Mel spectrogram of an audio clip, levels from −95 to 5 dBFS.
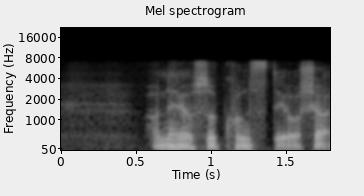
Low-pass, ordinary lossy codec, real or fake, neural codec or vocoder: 7.2 kHz; none; fake; codec, 16 kHz, 0.8 kbps, ZipCodec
